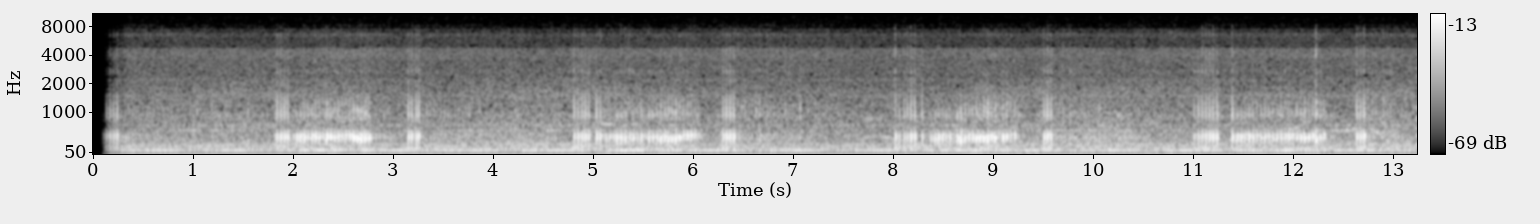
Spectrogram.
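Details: A sleeping pet cat snores indoors, soft breathy rasping bursts each lasting about a second, recurring roughly every three seconds over a steady low hum.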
